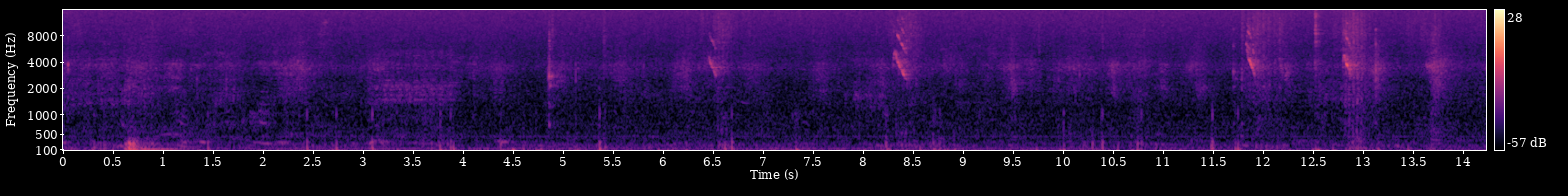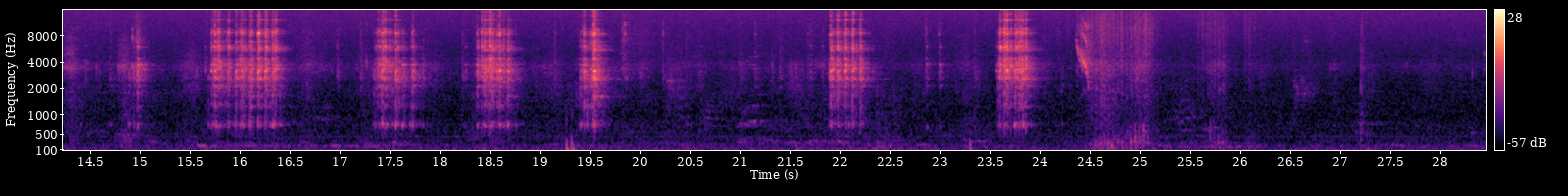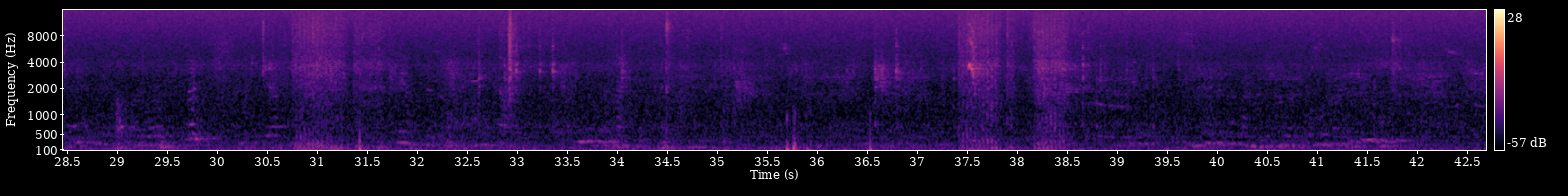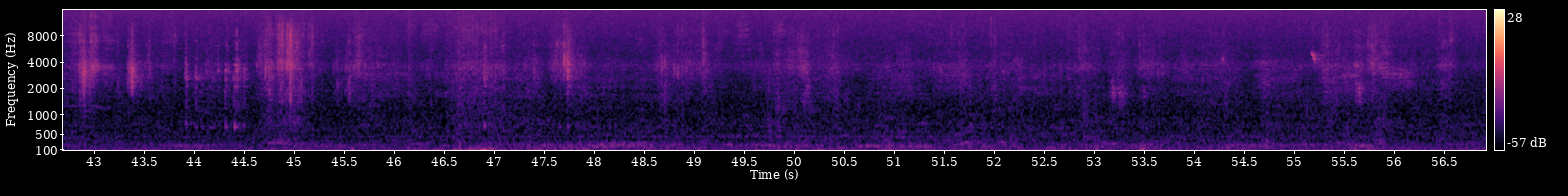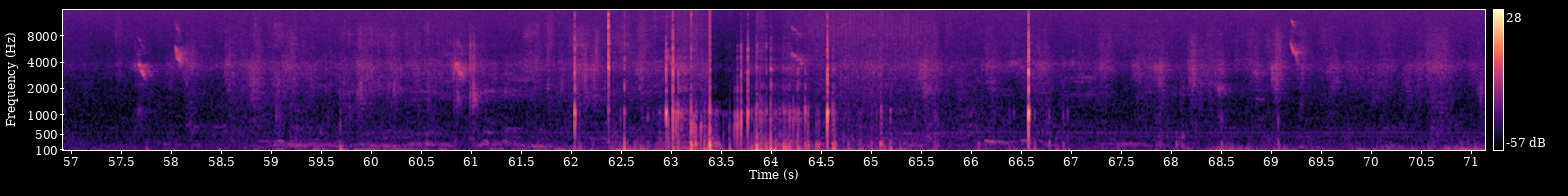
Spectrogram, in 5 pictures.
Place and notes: Bastion, Helsinki, Финляндия - 2 sparrows on feeder, a dove and a titmouse
feeder on the bastion wall tea ceremony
